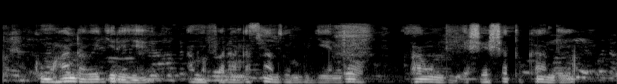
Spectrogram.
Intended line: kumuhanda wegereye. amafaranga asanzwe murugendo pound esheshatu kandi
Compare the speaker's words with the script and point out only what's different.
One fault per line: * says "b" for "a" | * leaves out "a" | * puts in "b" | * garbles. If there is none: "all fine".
all fine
